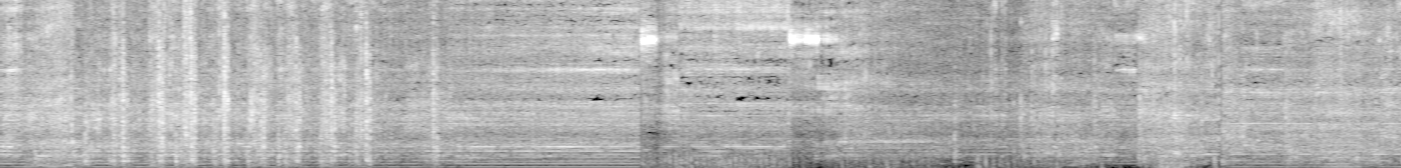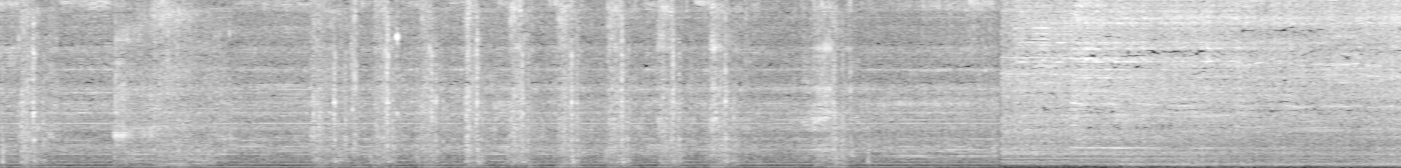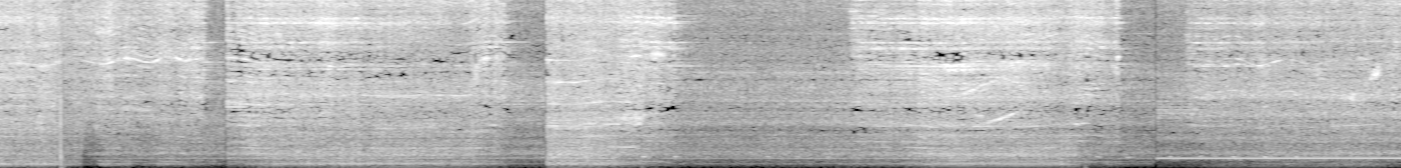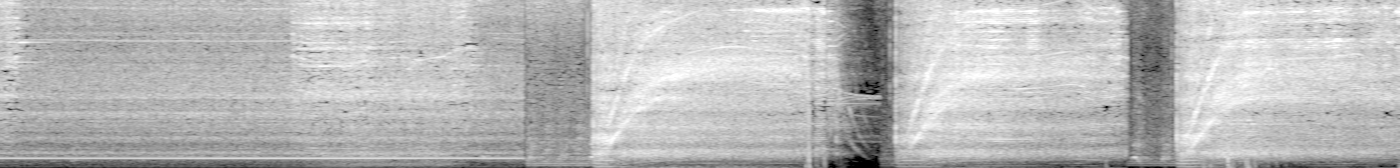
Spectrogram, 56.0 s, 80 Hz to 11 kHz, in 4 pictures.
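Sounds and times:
mortiser humming: 0:00.0 - 0:24.0
table saw ripping wood: 0:00.0 - 0:34.9, 0:36.5 - 0:39.3, 0:44.7 - 0:56.0
saw blade whining: 0:00.0 - 0:56.0.

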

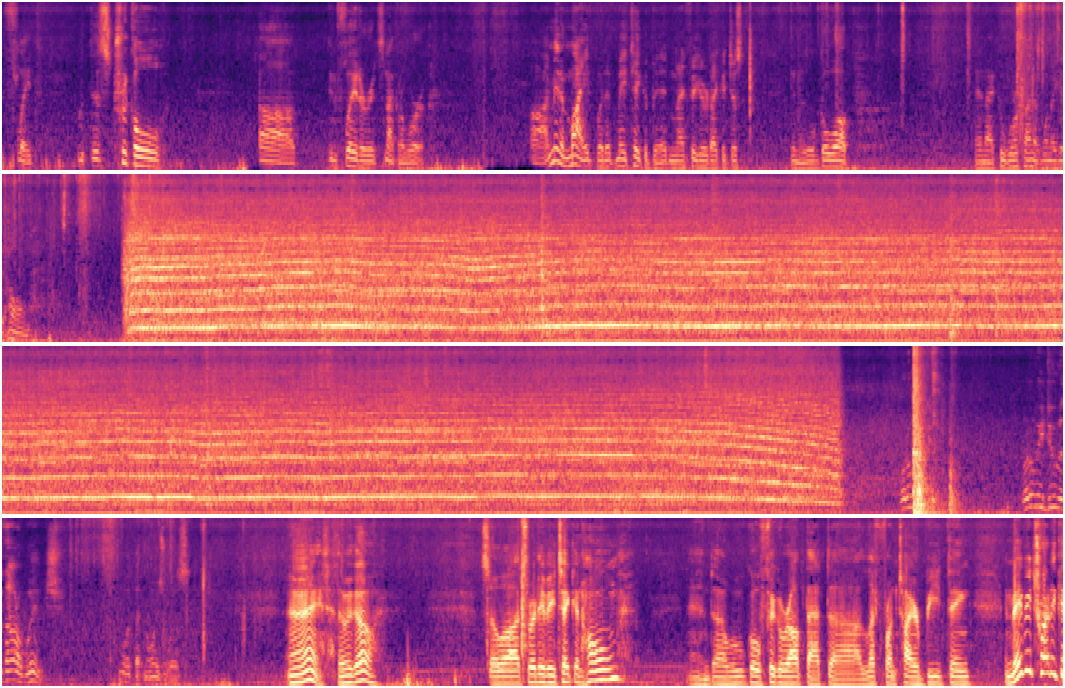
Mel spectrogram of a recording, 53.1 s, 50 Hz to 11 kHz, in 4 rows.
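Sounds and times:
electric winch whining: 0:14.7 - 0:37.8.

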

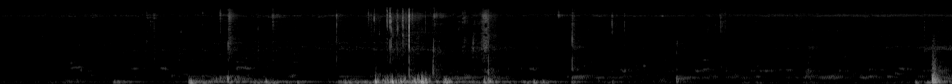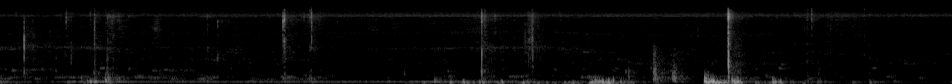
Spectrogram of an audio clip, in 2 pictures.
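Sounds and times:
clicks and crinkles of plastic: 0:01.3 - 0:07.4, 0:09.2 - 0:12.8, 0:15.8 - 0:18.3.

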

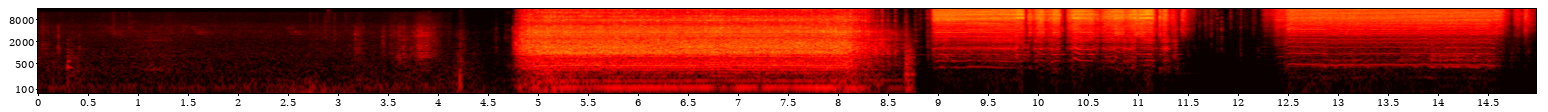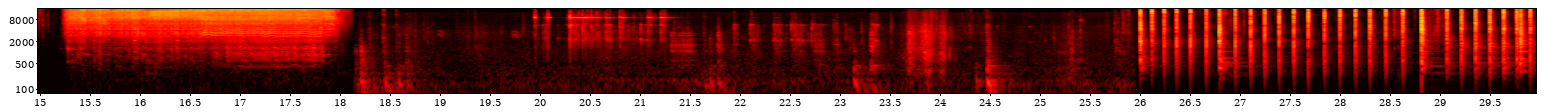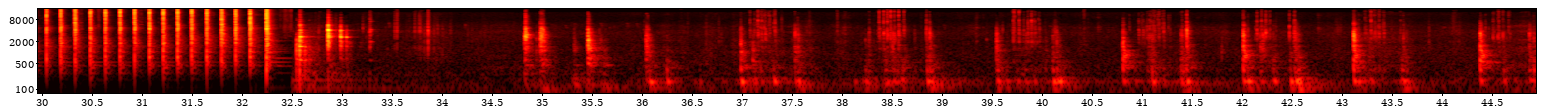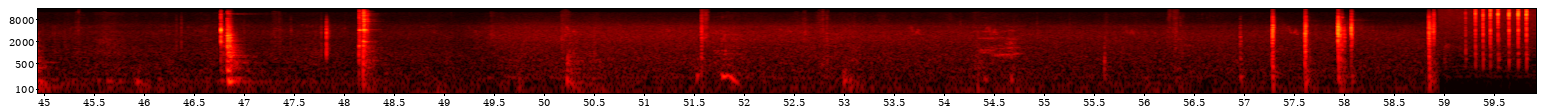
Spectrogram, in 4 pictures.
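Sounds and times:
power drill drilling into concrete: 0:04.8 - 0:11.4, 0:12.4 - 0:18.1
small metal clinks: 0:19.8 - 0:23.6
ratchet wrench clicking: 0:26.0 - 0:32.4.

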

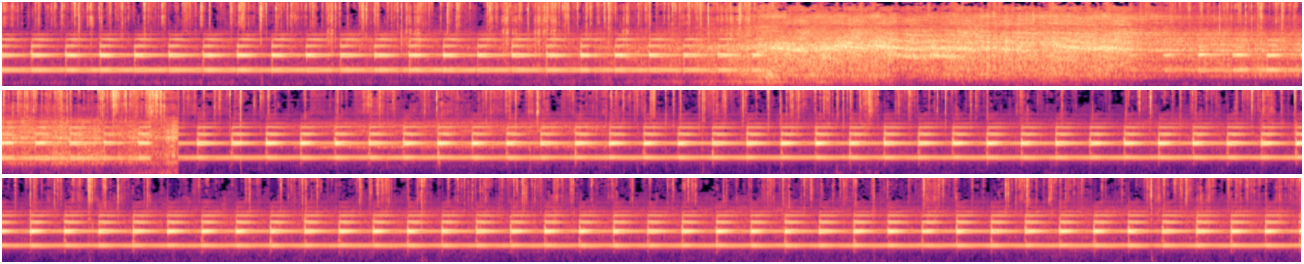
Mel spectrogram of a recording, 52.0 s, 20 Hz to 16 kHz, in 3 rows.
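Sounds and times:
level-crossing alarm two-tone ding: 0:00.0 - 0:10.6, 0:15.5 - 0:51.9
train rumble and wheel clatter: 0:00.0 - 0:51.9.

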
